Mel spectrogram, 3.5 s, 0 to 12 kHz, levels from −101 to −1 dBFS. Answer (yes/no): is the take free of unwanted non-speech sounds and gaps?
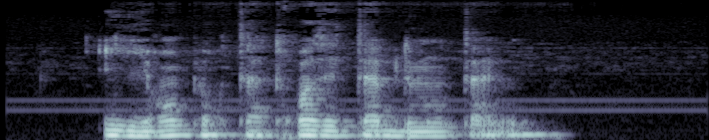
yes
